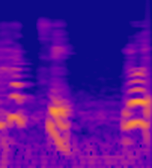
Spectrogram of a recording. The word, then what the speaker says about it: 八: 8로 읽을 때에는 하치로 읽어주시면 됩니다.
